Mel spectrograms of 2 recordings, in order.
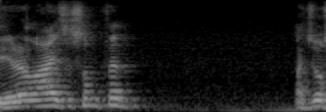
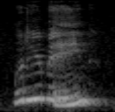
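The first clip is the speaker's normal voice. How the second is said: wounded question; 3 dB louder than usual. Acted. Florida hurt, asks.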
